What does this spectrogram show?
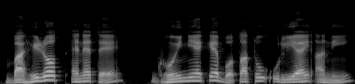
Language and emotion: Assamese, neutral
